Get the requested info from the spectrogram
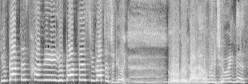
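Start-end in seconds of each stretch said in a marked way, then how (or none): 0.0-2.2 much higher, louder hyped coach chant; spin instructor cheer. Retold or imitated. Spin instructor cheering the class on, high and loud. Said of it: "you know those spin instructors". 2.6-3.3 gasp. Pretend. Shocked at own ability. 3.4-5.0 breathless, louder, higher marvelling; amazed disbelief. Pretend. Rider amazed at keeping up with the instructor, breathless.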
